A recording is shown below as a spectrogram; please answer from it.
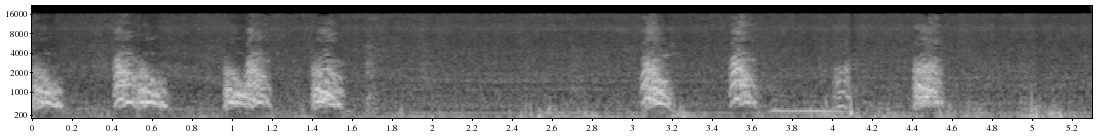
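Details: Shetland sheepdogs on their first boat ride of the season, so happy they howl for joy: short yelping howls come in quick bursts, some paired, over a steady low boat-engine hum.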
